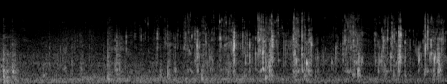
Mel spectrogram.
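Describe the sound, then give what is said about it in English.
Water pours and splashes in irregular gurgling bursts that grow busier toward the end, with a low background rumble and no voices. “Here's some water.”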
